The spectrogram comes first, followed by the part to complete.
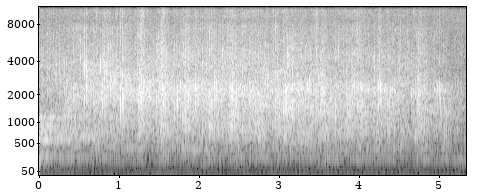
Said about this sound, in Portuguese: Então aplauda o Senhor.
